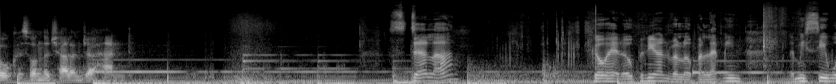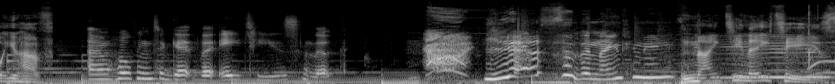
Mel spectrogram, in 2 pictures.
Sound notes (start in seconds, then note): 12.4 gasps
